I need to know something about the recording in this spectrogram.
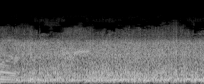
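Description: Roar of the Space Shuttle launch just after liftoff, a steady rushing noise with no distinct tones, heard thin through a radio broadcast.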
